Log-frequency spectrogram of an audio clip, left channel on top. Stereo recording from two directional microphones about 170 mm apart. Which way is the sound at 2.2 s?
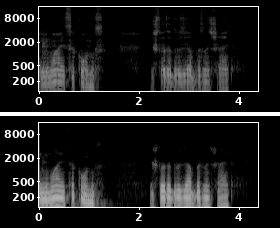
30° left (ahead or behind).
